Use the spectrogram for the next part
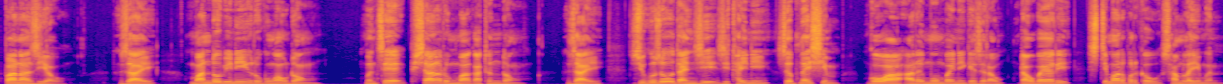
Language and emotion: Bodo, neutral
